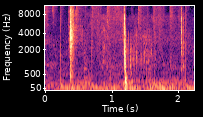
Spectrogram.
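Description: A compound bow being shot: a sharp snap a little over a second in is the loudest sound, preceded by a fainter, higher click. Background music plays throughout.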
